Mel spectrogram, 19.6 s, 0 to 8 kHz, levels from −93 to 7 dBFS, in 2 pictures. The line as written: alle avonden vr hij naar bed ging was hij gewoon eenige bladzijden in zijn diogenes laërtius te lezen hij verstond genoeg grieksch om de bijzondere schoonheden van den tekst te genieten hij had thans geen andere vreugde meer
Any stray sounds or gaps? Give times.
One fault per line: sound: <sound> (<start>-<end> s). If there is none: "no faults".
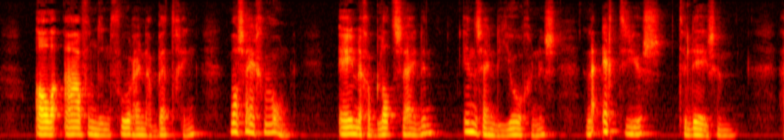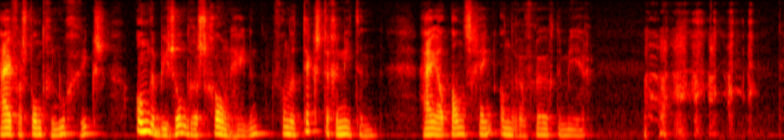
sound: laugh (17.8-19.4 s)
